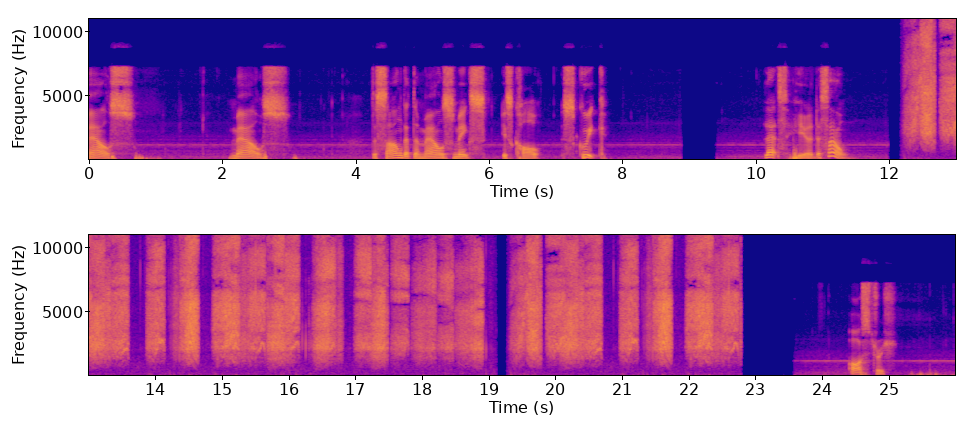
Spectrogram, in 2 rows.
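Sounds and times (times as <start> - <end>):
mouse squeaking: 12.2 - 22.8.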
